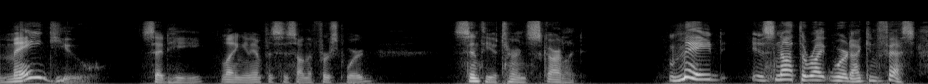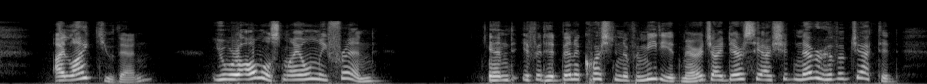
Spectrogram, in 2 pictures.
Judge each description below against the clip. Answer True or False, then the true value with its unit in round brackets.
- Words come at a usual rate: True (160 wpm)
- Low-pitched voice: False (200 Hz)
